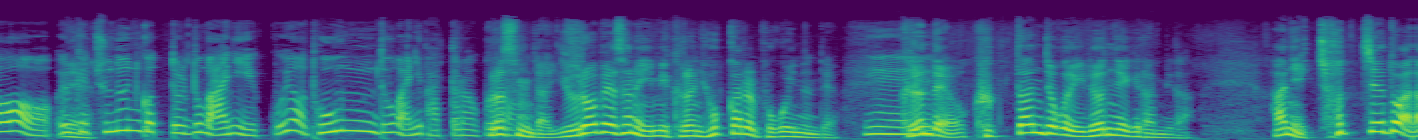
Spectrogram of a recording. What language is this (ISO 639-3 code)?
kor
